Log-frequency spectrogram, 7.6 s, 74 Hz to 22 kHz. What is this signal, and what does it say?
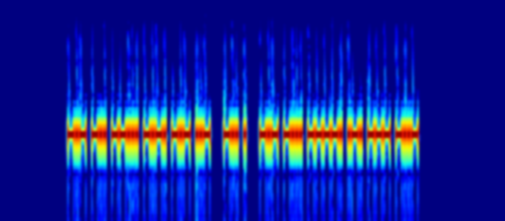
Morse code, heard as a keyed tone, about 37 wpm, 700 Hz. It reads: KD7CKU DE KB9ROX
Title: USA Callsign DE Callsign 40wpm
